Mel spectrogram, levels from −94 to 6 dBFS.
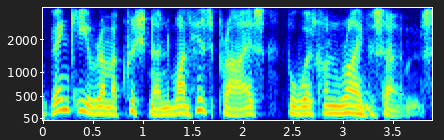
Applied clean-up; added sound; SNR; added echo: neural mask model DeepFilterNet 3.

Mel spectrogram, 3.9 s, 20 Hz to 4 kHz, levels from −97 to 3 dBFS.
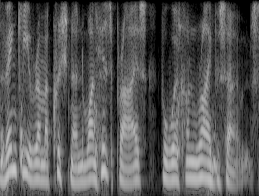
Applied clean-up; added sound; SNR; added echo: none; Cough; 15 dB; none.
